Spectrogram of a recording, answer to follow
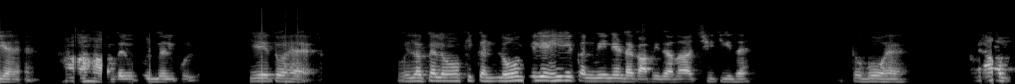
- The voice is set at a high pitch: No, medium, 145 Hz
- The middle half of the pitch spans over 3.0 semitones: Yes, average, 3.6 semitones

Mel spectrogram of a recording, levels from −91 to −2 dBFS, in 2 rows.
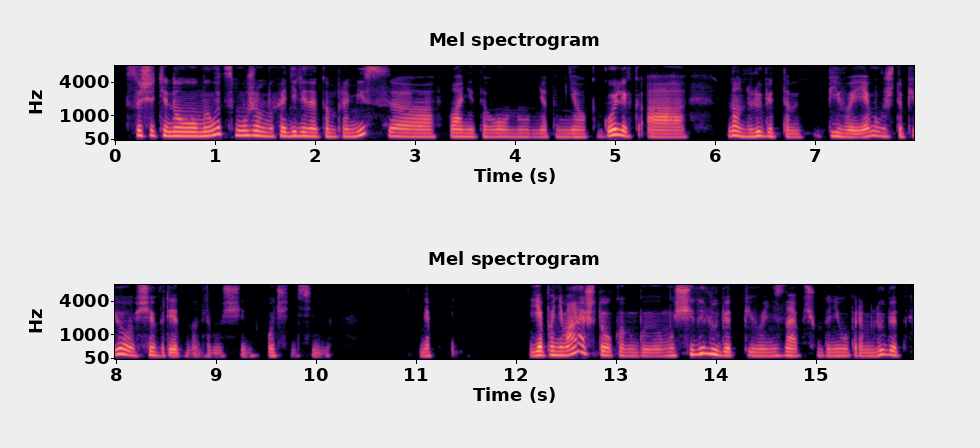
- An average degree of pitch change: Yes, average, 3.7 semitones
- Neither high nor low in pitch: Yes, medium, 150 Hz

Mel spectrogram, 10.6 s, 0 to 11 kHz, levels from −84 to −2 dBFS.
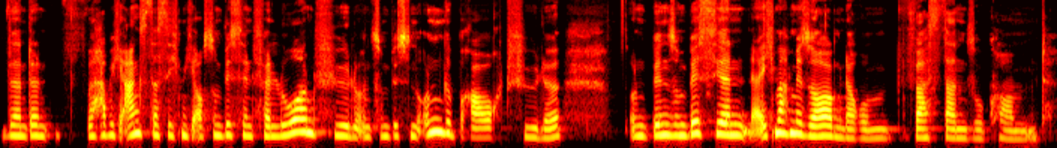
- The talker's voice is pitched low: No, high, 190 Hz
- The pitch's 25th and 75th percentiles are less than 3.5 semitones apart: No, average, 3.8 semitones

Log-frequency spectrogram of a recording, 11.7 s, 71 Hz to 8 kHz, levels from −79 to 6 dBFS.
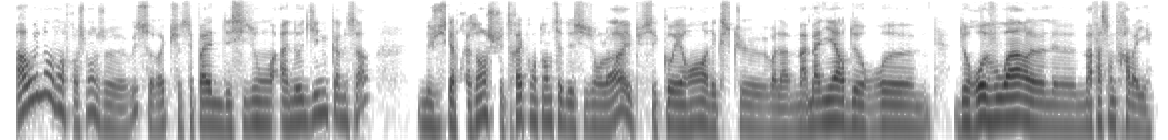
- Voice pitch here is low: Yes, low, 125 Hz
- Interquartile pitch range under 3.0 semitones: No, average, 3.3 semitones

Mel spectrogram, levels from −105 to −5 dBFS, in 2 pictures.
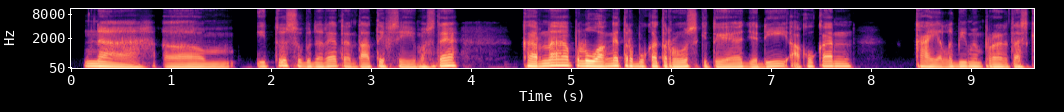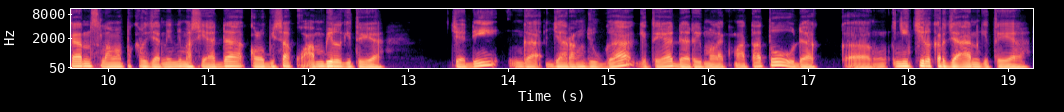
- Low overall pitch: Yes, low, 105 Hz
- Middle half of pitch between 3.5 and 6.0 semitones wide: Yes, average, 4.7 semitones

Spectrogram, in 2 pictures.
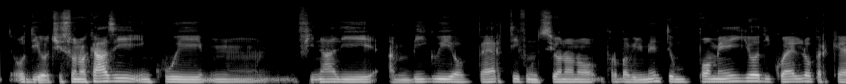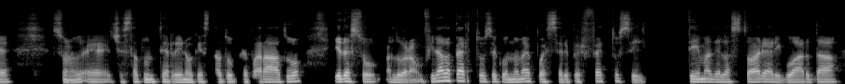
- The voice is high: No, low, 115 Hz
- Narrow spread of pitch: Yes, narrow, 2.3 semitones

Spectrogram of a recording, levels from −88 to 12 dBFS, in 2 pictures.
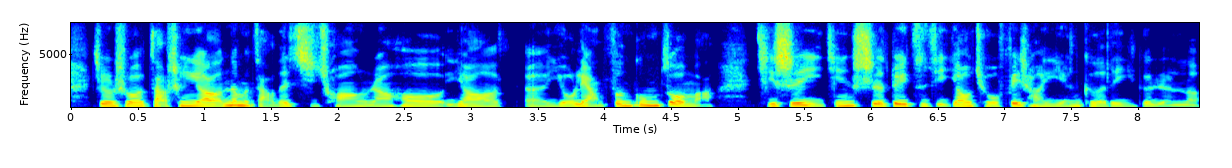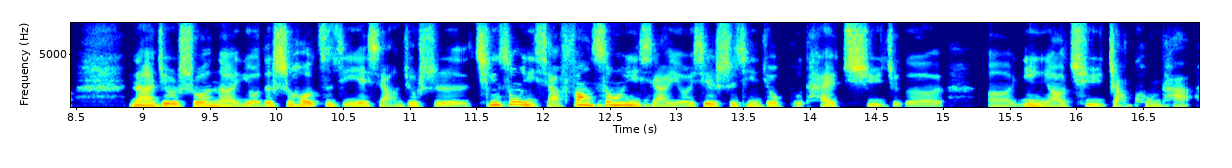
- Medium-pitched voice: Yes, medium, 165 Hz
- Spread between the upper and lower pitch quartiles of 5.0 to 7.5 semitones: No, average, 4.2 semitones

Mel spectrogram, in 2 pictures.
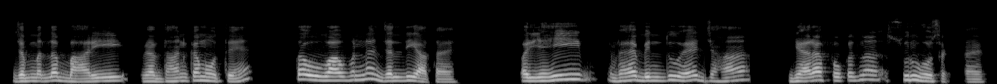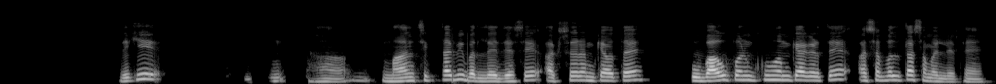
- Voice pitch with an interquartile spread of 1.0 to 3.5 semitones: No, average, 4.8 semitones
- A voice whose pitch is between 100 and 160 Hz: No, medium, 175 Hz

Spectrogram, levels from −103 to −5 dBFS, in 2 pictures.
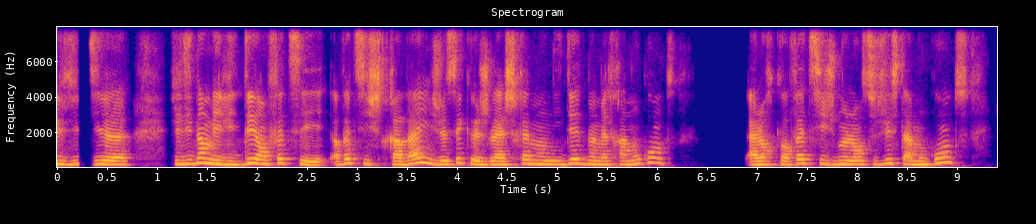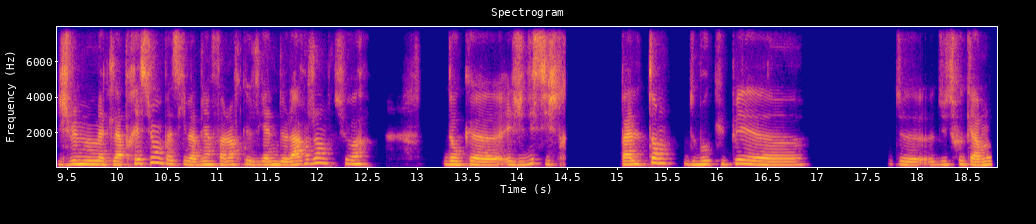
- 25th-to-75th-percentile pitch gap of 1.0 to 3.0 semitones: No, average, 3.7 semitones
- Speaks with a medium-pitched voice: No, high, 200 Hz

